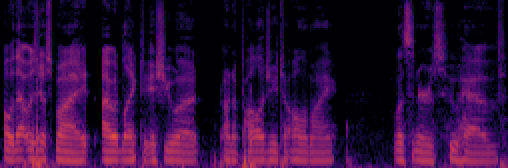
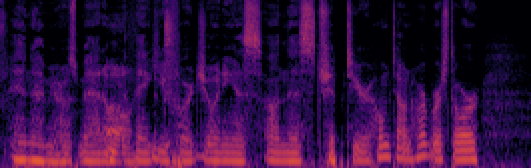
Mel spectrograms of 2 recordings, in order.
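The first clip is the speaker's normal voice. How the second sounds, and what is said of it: NPR-style public radio voice. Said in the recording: “Finally broke out of the NPR voice. ... The beginning was.”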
